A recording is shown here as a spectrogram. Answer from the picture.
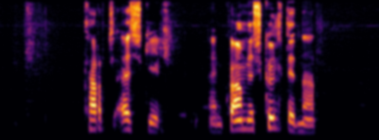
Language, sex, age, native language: Icelandic, male, 20-29, Icelandic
